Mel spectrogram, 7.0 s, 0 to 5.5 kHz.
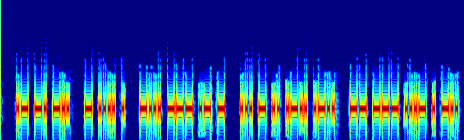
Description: Morse code, heard as a keyed tone, about 34 wpm, 600 Hz. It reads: AND THE BOAT STILL MOVED
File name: the old man and the sea / the old man and the sea 1 35wpm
